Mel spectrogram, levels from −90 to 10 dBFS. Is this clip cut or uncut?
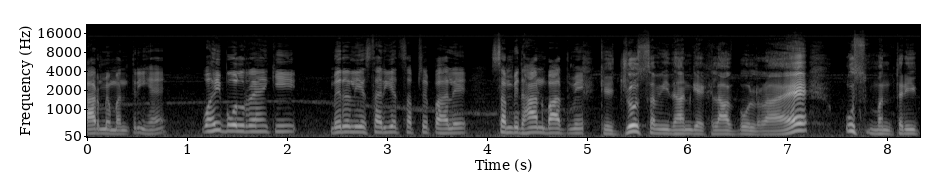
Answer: cut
